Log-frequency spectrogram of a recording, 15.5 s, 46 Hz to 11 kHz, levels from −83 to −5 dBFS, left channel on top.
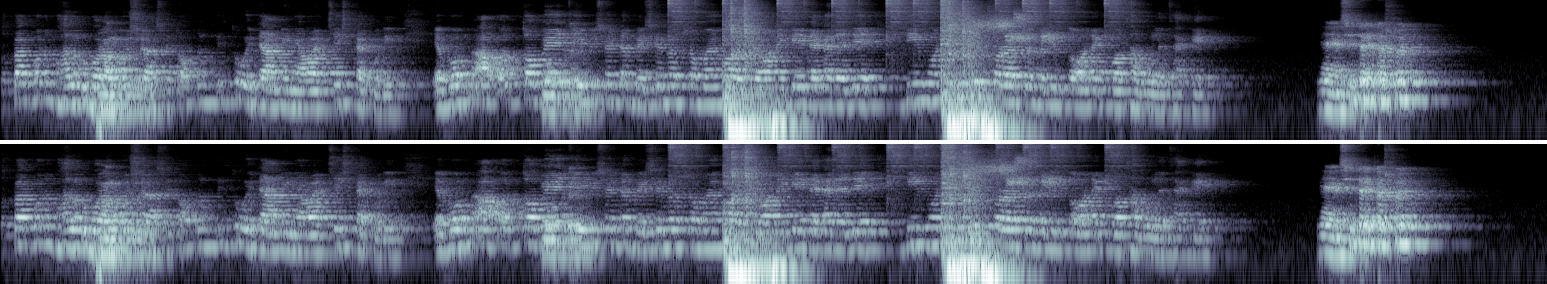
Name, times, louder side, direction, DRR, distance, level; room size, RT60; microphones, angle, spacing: voice 1, 0.1-3.9 4.3-8.7 9.0-12.0, left 1 dB, 25° left, -5 dB, 0.6 m, -26 dB
voice 2, 0.8-1.4 5.4-5.8 13.2-14.1, right 1 dB, 55° right, -4 dB, 0.8 m, -21 dB
sound 1, 6.7-7.0 7.2-8.0 8.3-8.6 8.9-10.8 11.0-11.3, equal, 60° left, 0.9 m, -17 dB
3.5 x 2.7 x 2.3 m, 1.1 s
head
